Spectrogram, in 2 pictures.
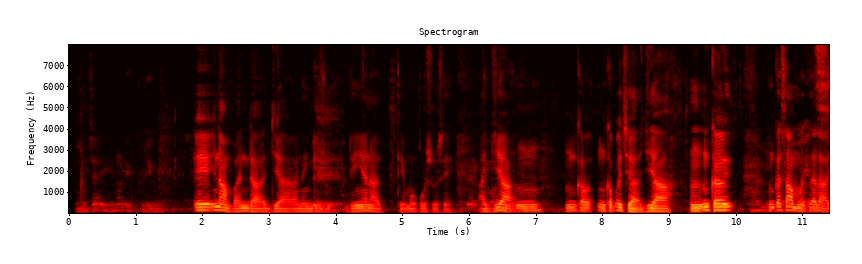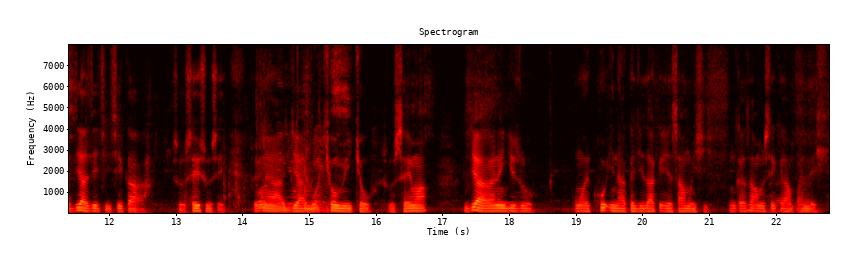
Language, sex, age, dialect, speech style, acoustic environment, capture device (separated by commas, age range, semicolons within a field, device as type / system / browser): Hausa, male, 18-24, Nigeria - Nigerian Standard, relaxed; focused, people talking, mobile / Linux / Chrome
